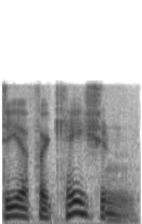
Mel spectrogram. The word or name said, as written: deification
